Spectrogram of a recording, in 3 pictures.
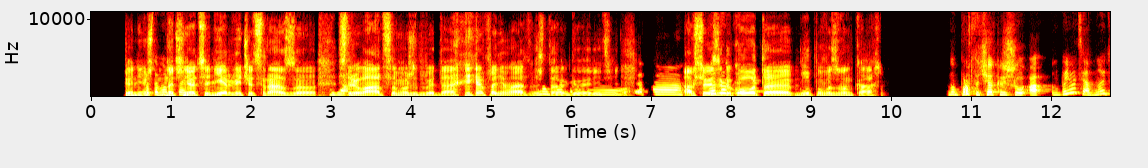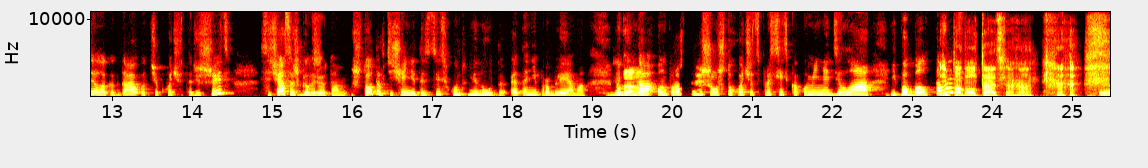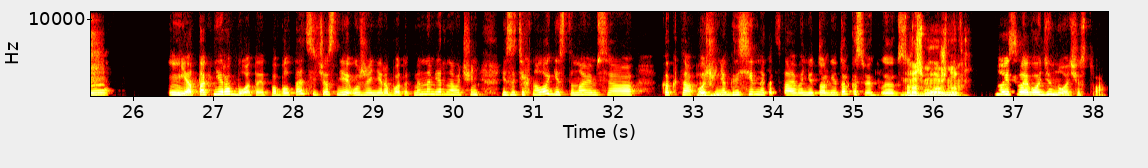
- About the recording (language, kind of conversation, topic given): Russian, unstructured, Как технологии помогают вам оставаться на связи с близкими?
- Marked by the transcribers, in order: chuckle; other background noise; chuckle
